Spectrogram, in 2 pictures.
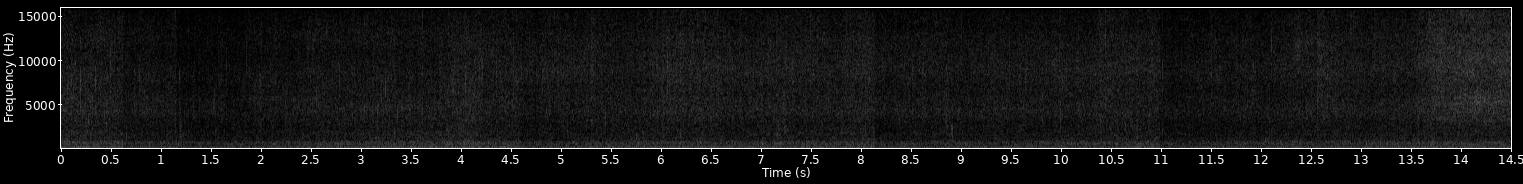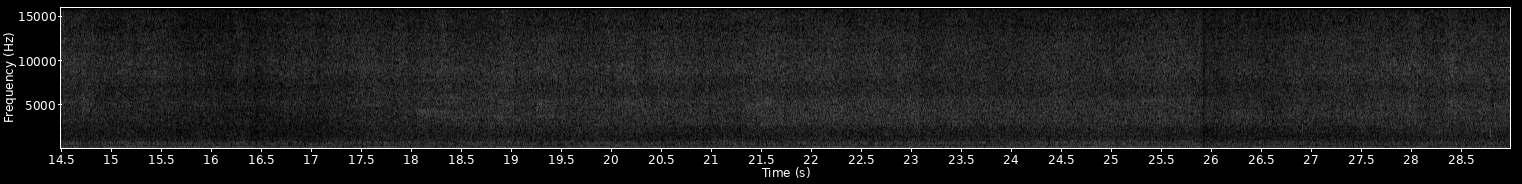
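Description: Hot oil sizzling steadily, first under potatoes frying in a pan, then under thin pork chops searing on a griddle plate, the sizzle louder from about halfway through. A steady low hum from the kitchen extractor fan runs underneath.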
